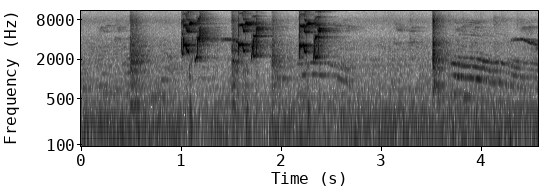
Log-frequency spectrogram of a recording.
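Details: Lovebird ngekek chatter played to prompt other lovebirds to sing: three harsh, buzzy high bursts about half a second apart, then a pause and one more burst, with a faint whistled note in the background.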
